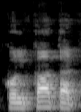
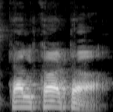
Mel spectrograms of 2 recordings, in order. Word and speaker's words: Kolkata: have converted to tagore the way they converted kolkata to so it is originally kolkata now it is calcutta now again coming back to kolkata so that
